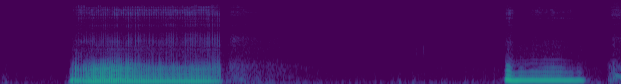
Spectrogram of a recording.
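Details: A sleeping Chihuahua snores in two bursts: a long nasal, buzzy rumble of about a second, a pause, then a shorter, slightly rising snore. The room is otherwise quiet.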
